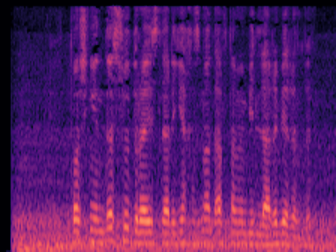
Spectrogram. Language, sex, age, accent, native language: Uzbek, male, 25-34, Farg'ona, Uzbek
